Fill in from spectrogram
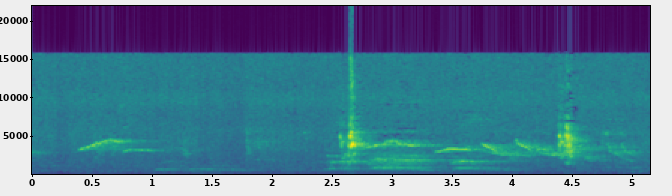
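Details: Oriental magpie-robin, a very common resident, singing in Ubon Ratchathani, Thailand, in late December 2020: short clear whistles broken by two sharp clicking notes, then a tumbling whistled phrase, against a quiet backdrop.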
